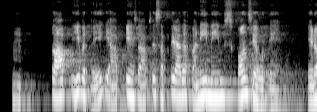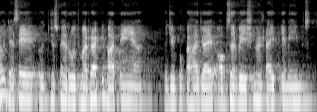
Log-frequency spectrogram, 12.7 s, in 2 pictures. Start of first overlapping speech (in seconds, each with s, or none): none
